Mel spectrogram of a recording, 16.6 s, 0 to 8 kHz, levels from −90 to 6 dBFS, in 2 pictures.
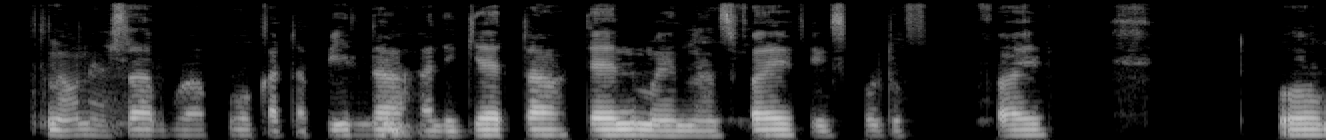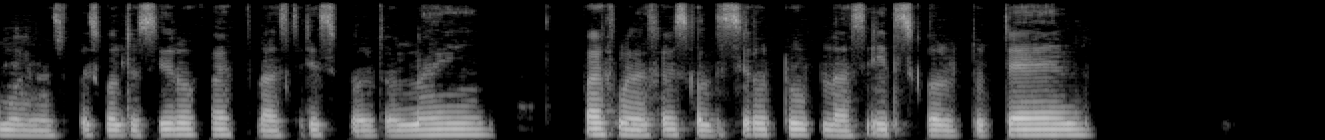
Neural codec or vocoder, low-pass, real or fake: none; 7.2 kHz; real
